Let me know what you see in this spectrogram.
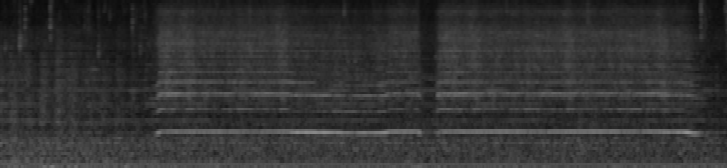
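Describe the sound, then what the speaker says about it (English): A steam locomotive whistle from the train game Railroads Online sounds in one long steady blast with a brief dip midway, loud over a low rumbling rail background, with no talking. "thought I'd add to the excitement with the whistle"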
